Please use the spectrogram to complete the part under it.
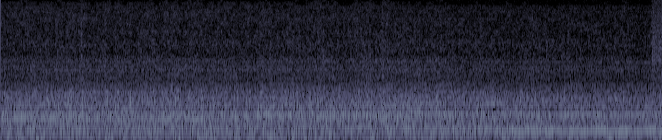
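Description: Rutan Boomerang asymmetric twin-engine plane taxiing up to a hangar, its engines a steady low rumbling hum heard from nearby, continuous and even with a faint tonal whine rising near the end.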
